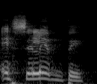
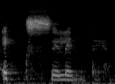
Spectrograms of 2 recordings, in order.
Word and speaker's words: excelente: tá então a mais a informação mais importante sobre o x que você tem que lembrar é que ele tem som de KS tá não diga excelente diga excelente então extremos as extremidades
